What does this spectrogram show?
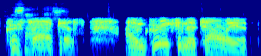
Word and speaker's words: Chrisagis: So it's pronounced Chrisagis. Chrisagis.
